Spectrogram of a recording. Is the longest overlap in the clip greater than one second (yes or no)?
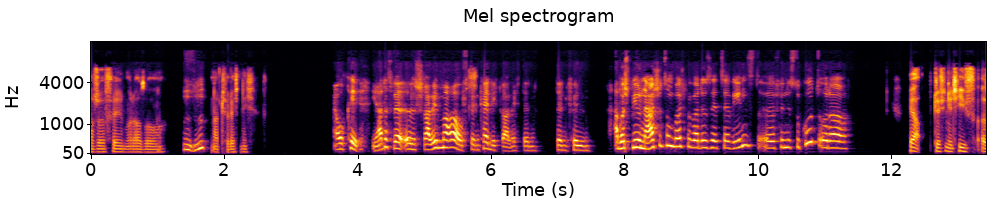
no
